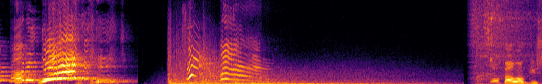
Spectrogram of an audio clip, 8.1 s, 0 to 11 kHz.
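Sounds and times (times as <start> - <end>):
speech: 0.2 - 1.5, 7.5 - 8.1
explosion booming: 2.5 - 7.0.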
